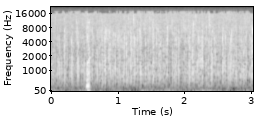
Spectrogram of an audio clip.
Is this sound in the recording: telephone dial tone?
no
